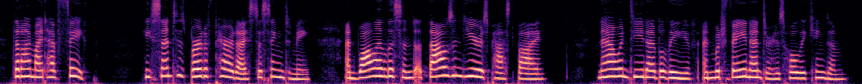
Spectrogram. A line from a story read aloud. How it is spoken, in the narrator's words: he cried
